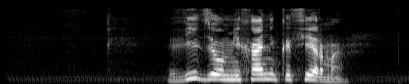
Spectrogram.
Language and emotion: Russian, neutral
